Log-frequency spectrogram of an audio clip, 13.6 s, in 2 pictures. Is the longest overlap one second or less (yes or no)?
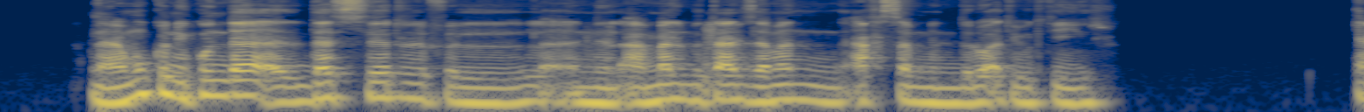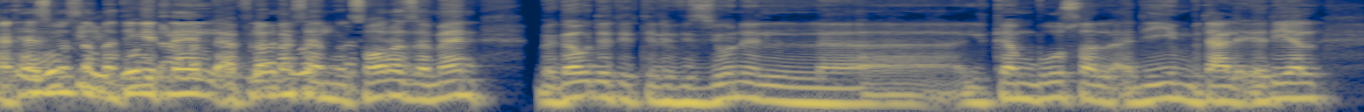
no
